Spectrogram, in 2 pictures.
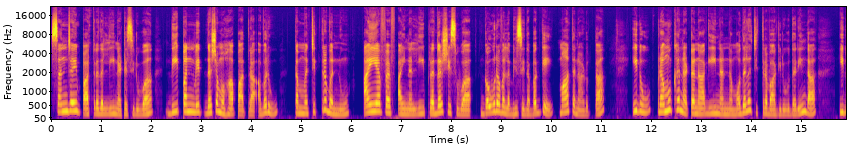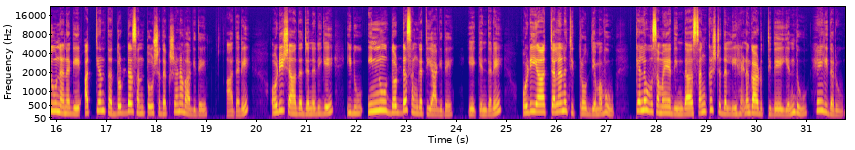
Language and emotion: Kannada, neutral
